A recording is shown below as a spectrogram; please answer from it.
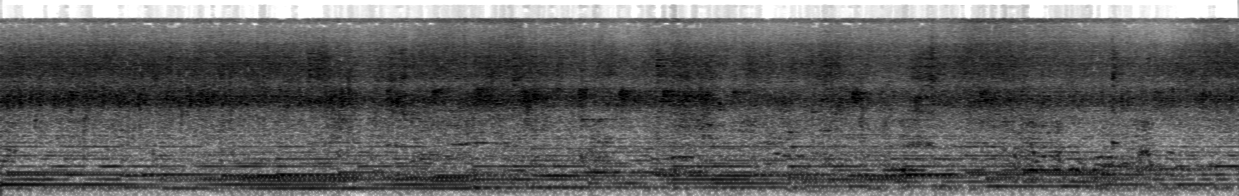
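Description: Potatoes frying in a pan with a little turmeric and salt give a steady, continuous sizzling hiss that holds evenly throughout, with a faint tonal hum running underneath.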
